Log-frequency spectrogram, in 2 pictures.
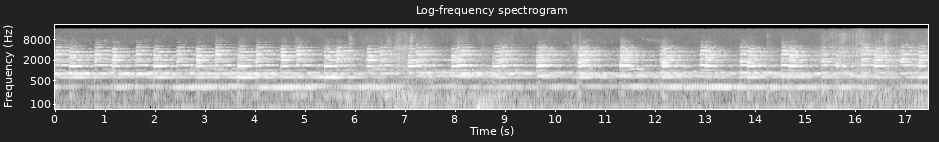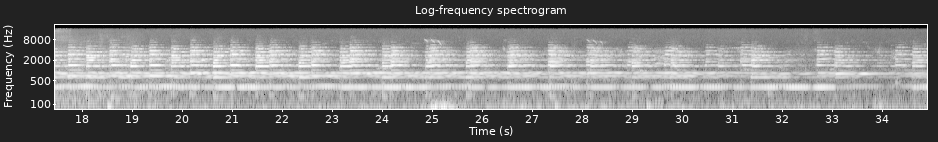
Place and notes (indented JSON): {
  "title": "enscherange, train track and church bells",
  "date": "2011-08-03 16:13:00",
  "description": "At the train track as the gates close with a warning signal. A train passing by and the 12 o clock bells of the Saint Laurent church start.\nAlso present here in the background the sound of playing kids at the nearby camping areal.\nEnscherange, Zugschiene und Kirchenglocke\nBei den Schienen, als die Schranke mit einem Warnsignal schließt. Ein Zug fährt hindurch und die 12-Uhr-Glocke von der St. Laurentius-Kirche beginnt zu läuten.\nEbenfalls hier im Hintergrund das Geräusch von spielenden Kindern auf dem nahe gelegenen Campingareal.\nEnscherange, voir ferrée et cloches de l'église\nAu passage à niveau quand les barrières se ferment et que le signal retentit. Un train passe et le carillon de l’église Saint-Laurent commence à sonner 12h00.\nIci aussi dans le fond, le bruit d’enfants qui jouent sur le terrain de camping proche.\nProject - Klangraum Our - topographic field recordings, sound objects and social ambiences",
  "latitude": "50.00",
  "longitude": "5.99",
  "altitude": "305",
  "timezone": "Europe/Luxembourg"
}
